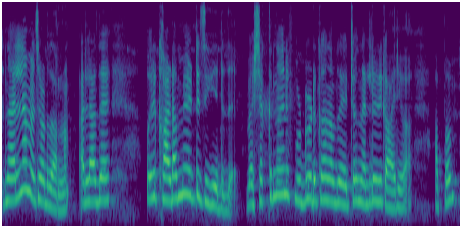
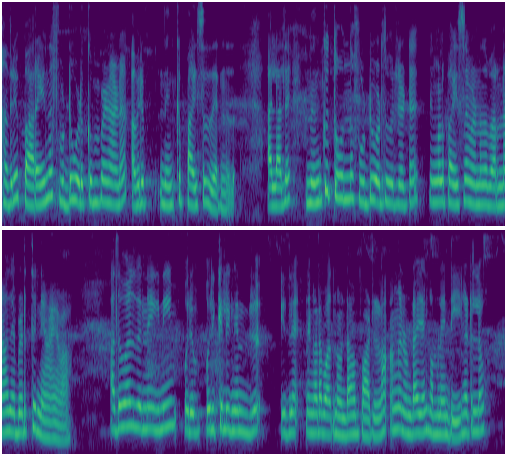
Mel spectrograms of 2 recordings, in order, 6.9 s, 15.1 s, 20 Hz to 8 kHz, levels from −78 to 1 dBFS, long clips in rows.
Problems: background sounds at intervals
